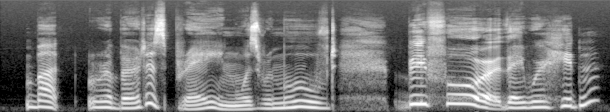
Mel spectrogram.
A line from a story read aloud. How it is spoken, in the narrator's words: said Sybil, yawning like a tiger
